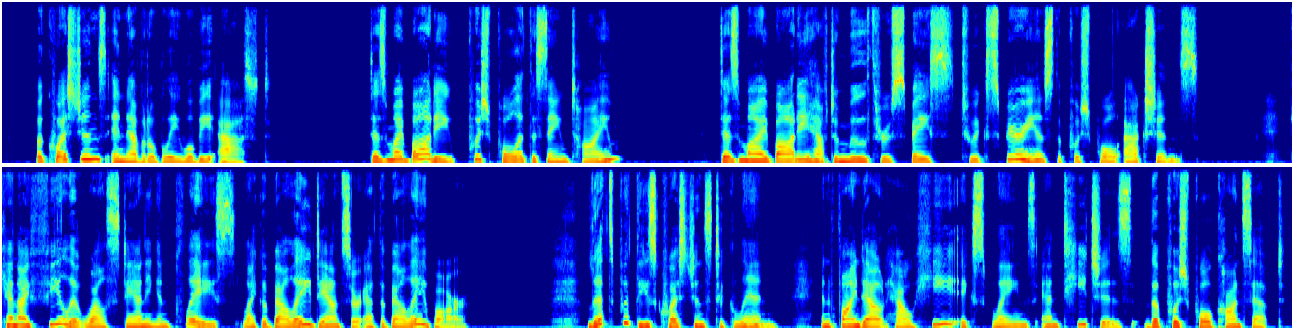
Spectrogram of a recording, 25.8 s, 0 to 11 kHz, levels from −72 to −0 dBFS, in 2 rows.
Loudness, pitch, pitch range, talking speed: -20 LUFS, 195 Hz, 160-240 Hz, 140 wpm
